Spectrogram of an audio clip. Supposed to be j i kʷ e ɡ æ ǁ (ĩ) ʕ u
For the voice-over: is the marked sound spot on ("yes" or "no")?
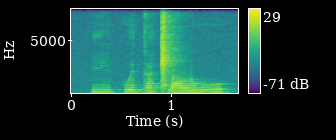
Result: no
